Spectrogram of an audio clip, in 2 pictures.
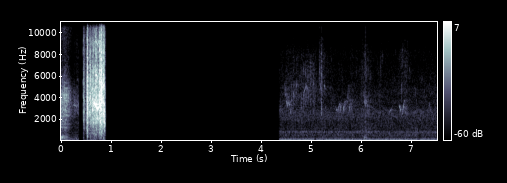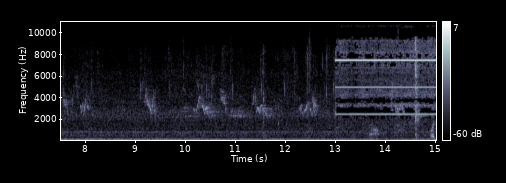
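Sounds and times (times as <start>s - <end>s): small birds chirping: 4.4s - 15.0s
steady low hum: 4.4s - 15.0s.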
